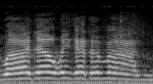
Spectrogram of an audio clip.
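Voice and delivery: high, awful, dreadful ghostly moan. Describing a figure who appears at every shop delivery, the speaker does put-on moaning in an awful voice. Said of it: "Moaning in an awful voice".

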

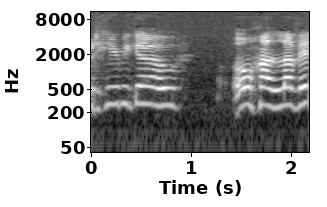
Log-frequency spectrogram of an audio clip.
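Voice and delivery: poor put-on British accent. Alone in a room, the speaker poorly imitates British booktubers with a bad British accent. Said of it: "Why am I talking like this?".

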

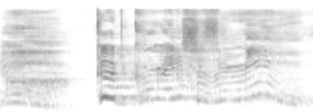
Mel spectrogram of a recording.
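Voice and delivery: exclaimed very slowly, way up high. Reading a story aloud, the narrator gives the mother's line, exclaiming.

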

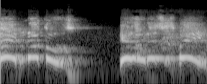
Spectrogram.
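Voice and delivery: squeaky, very high little voice. Showing a voice tried out for the role: squeaky voice. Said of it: "I tried a squeaky voice".

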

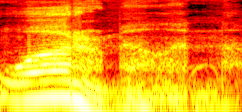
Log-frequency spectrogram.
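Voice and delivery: half-hearted, put-on seductive sexy voice. Calling out a fruit name after being asked for it: sexy voice. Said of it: "that was your sexy voice?".

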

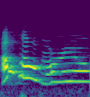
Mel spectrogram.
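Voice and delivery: very high, open-mouthed princess voice. Showing how to talk like Peach: Peach voice. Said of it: "That's how you do Peach".

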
